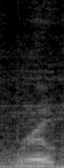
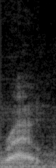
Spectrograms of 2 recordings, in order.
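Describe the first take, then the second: First: The word is pronounced the Canadian way. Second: The word is pronounced the American way.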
